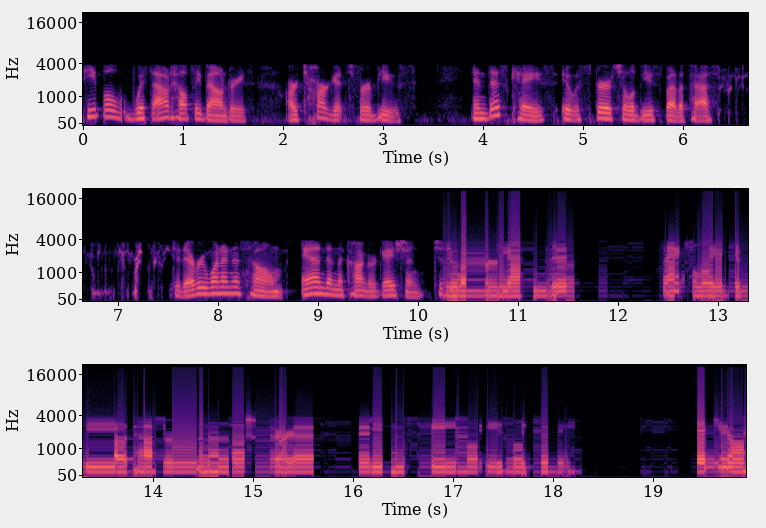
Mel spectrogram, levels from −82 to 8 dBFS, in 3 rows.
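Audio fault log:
6.34–7.54 s, codec payload misread: right after "spiritual abuse by the", the speech turns into garbled noise and warble that barely tracks it, until "everyone in his home". The pattern suggests octet-aligned AMR frames were decoded as bandwidth-efficient ones, which shifts every field. Unlike a buffer-repeat buzz, it has no steady pitch and barely follows the words.
10.25–19.94 s, robotic sound from repeated short buffers: from "in the congregation to" to the end, the speech becomes a rigid metallic buzz at 133 Hz. That pitch means a stretch of about 7.5 ms is replayed over and over, and this lasts for essentially the whole section. The likely cause is audio arriving too seldom. Unlike the payload misread, the buzz still roughly follows the words.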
